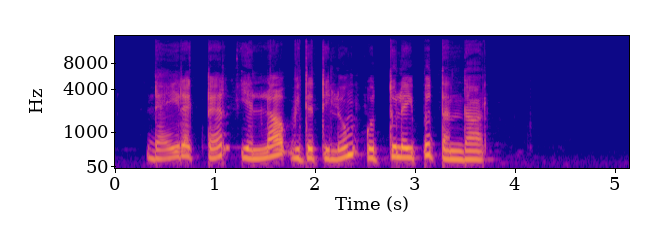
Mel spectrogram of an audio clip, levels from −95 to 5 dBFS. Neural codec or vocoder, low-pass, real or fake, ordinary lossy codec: none; 14.4 kHz; real; none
